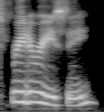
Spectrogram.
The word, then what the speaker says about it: Friedericy: It's Friedericy. – Yes. – It was originally Dutch. – Wow. – So it just a little equal weight to all of the syllables.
